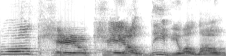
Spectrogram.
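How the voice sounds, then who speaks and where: A woman puts on a character voice in a high pitch, growling and cackling. She speaks at a fairly slow pace. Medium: read story. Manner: sly, wheedling.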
